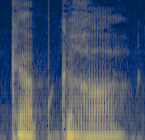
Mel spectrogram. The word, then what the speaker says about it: Capgras: Capgras is how it is said in French. In French, the S at the end is silent. Now, in English, it's generally referred to as Capgras syndrome. But if you want to be, you know, a little bit better, Capgras, it would what?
